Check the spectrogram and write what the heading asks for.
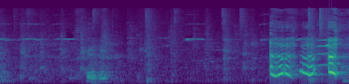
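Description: A dog whining in a high pitch that wavers rapidly up and down, starting loudly near the end, with only faint sounds before it.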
